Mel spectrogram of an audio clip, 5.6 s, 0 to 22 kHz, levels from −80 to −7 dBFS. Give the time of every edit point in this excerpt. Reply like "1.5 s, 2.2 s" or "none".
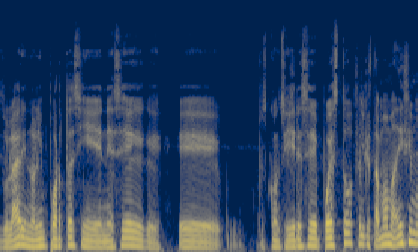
none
